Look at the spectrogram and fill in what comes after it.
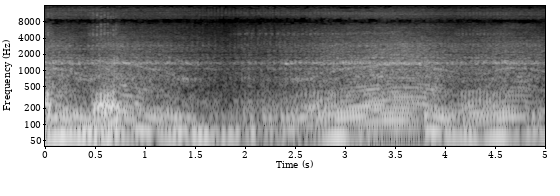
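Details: Discover 100 (BS3) single after timing chain replacement for a start-up chain noise: starts and picks up cleanly, steady low exhaust beat rising smoothly with throttle, no ticking or rattle; engine sounds healthy.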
